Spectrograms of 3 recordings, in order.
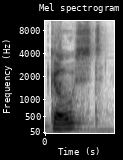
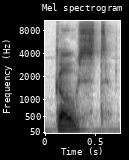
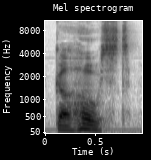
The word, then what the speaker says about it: ghost: The H in ghost is silent. And the L in F is silent. So listen closely. Bomb, ghost, half. Not bomb, ghost, half.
